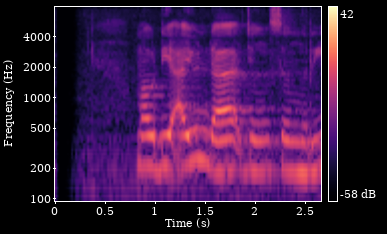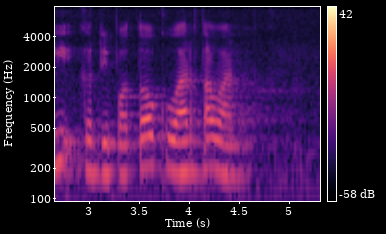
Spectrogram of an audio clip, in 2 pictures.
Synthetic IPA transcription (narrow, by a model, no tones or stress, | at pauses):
maudiajundad͡ʒɨŋsəŋɾikɨrdipɔt̪ɔkuwart̪awan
